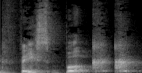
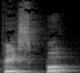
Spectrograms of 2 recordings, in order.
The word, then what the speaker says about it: Facebook: But Facebook, if you pronounce the K in Facebook, k, you feel that puff of air, Facebook, okay?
